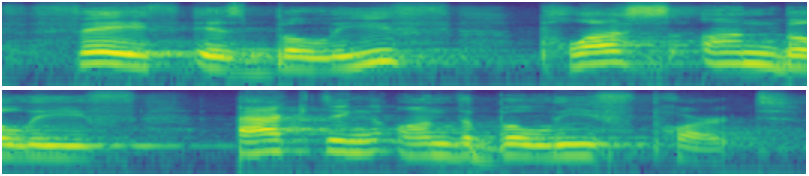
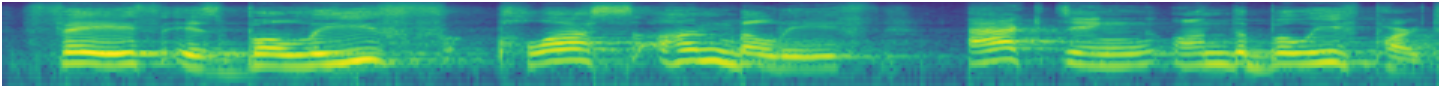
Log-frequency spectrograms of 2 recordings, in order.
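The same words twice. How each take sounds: First: Slow, deliberate statement of the definition; measured first reading of the line. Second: Higher and louder, slow, leaning on "plus"; raised preacher's emphasis on "belief plus unbelief"; emphatic repeat. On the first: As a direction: lay it out word by word. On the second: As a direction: say it again and hammer "plus". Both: Shown as a demonstration. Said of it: "I'll say that again".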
